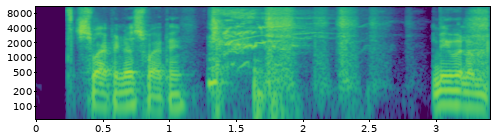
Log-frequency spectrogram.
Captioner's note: laughs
